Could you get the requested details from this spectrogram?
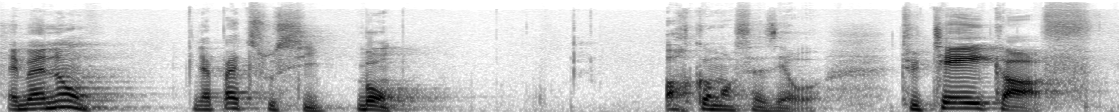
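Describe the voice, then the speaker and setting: A man teaching an English grammar lesson on video, lively and chatty, often checking in with his viewers. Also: fairly high pitch, normal speed.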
